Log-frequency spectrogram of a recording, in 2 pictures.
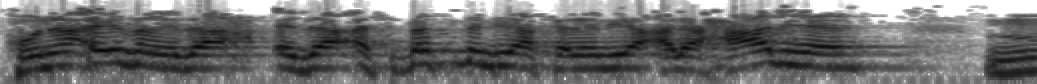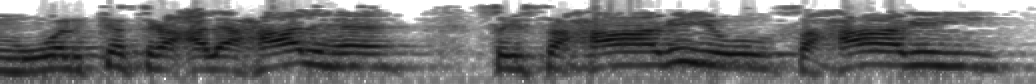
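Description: A man's voice: high-pitched, rapid-fire. A man teaching a grammar class, posing questions to the room and answering them himself in a lecturing manner. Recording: dull lo-fi recording.

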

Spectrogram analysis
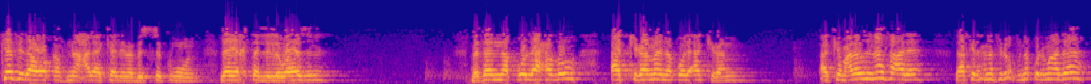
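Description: A man teaching an Arabic grammar lesson. He asks questions and answers them himself, and he repeats words slowly with halting restarts. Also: high voice, steady tone, muffled recording. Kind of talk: classroom lecture.

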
